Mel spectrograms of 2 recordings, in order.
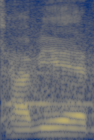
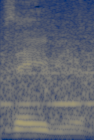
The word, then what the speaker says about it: Javier: college, I started saying, no, X like an H, Javier. And so I have now had to go through most of my life reminding people Javier is spelled with an H sometimes, and it is Javier, not Xavier.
